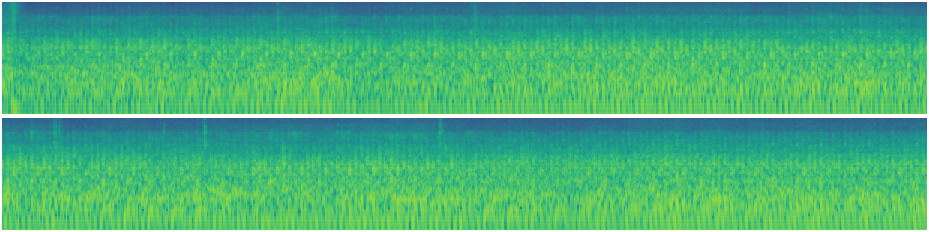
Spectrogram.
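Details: Tractor diesel idling evenly while the three-point hitch lowers the newly attached CountyLine post hole digger, just after locking the PTO shaft collar on. No misses or knocks; normal idle.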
